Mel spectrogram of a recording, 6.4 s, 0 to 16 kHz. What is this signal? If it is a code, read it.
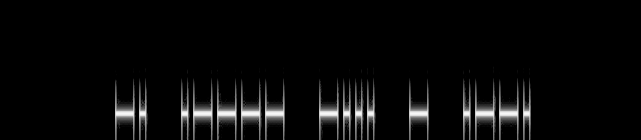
Morse code, heard as a keyed tone, about 20 wpm, spaced as for 15 wpm, 700 Hz. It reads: N1BTP
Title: 231 Lesson 37g - Letter x - Call Signs 20wpm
